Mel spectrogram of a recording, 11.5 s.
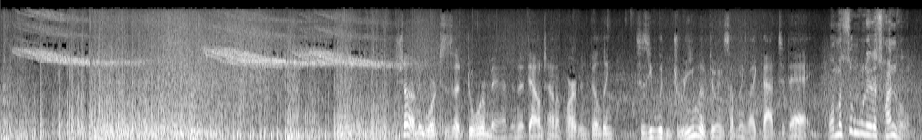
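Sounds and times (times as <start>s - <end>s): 
rocket whistles: 0.0s - 5.3s
New Year's fireworks exploding on street: 0.0s - 11.5s
speech: 5.0s - 11.5s.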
